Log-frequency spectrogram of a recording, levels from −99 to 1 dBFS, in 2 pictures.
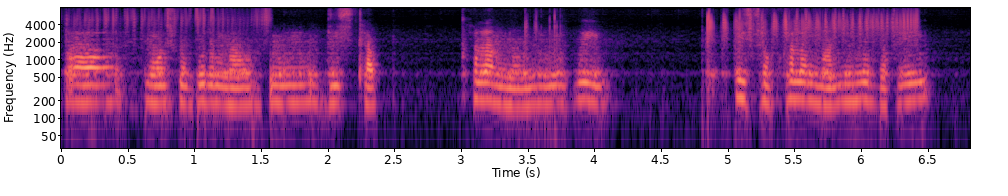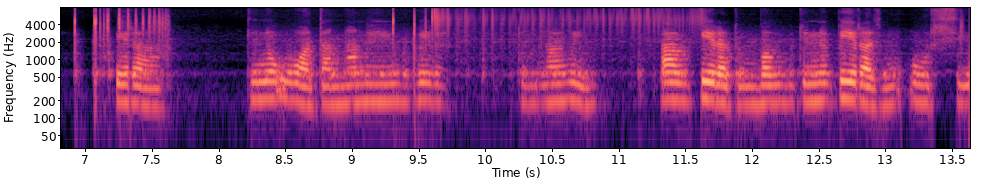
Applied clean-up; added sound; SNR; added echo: neural mask model RNNoise.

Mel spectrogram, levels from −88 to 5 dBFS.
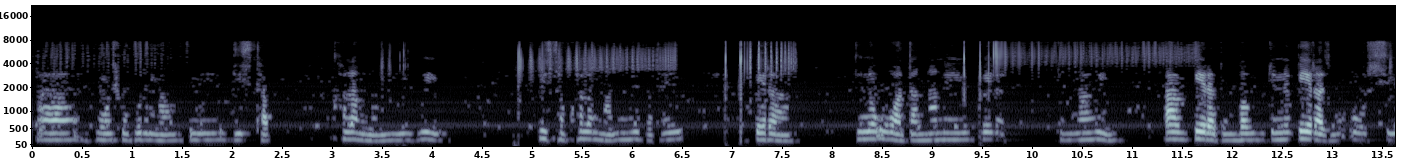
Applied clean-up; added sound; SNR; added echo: classical method spectral subtraction.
